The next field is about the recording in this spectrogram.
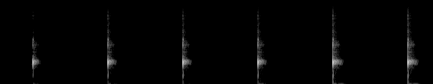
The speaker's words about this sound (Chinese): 我本来以为啊，这个节拍器的声音，哇，是个很棒的这个呃正念训练的 anchor 啊，这个定锚。结果我有些病人听到这个声音说，好紧张哦。我这个还是慢一点的，好，可能之前用的比较快，然后就会说听到这声音让我好紧张哦。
